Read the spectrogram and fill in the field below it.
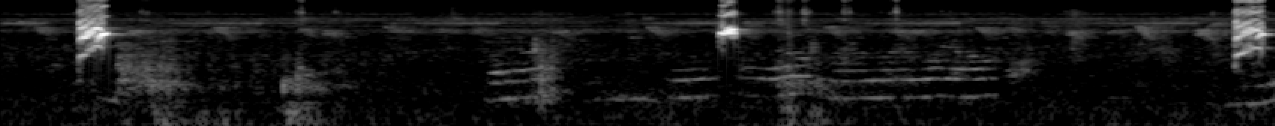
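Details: Female canary calling to a male, used to raise his breeding urge so he starts singing quickly; three short, sharp high chirps spaced about four seconds apart, with faint low murmuring sounds between them.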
